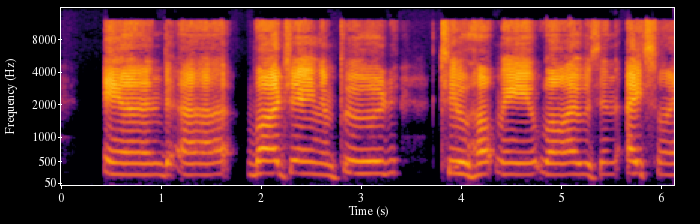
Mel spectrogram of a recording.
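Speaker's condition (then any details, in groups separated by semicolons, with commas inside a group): Spinal muscular atrophy type two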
